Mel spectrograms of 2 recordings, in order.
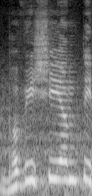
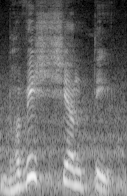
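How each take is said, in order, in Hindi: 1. sh की आवाज़ पूरी बोली जाती है, स्वर के साथ। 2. sh की आवाज़ आधी बोली जाती है, आगे से जुड़ी हुई। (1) "भविष्यन्ति नहीं बोलना" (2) "श की आवाज आधी"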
